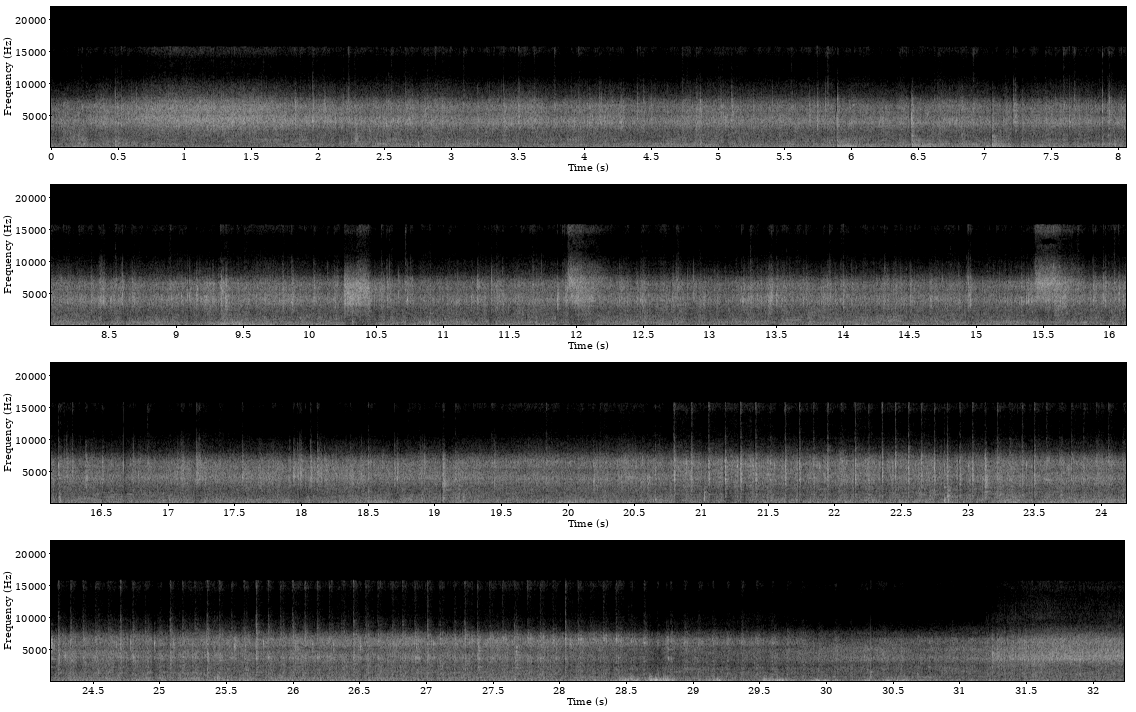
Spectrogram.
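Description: Drum concrete mixer running, with stone and concrete churning in its rotating drum: a steady rushing noise with occasional knocks.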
